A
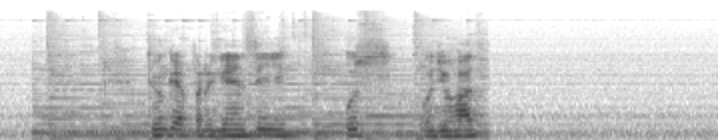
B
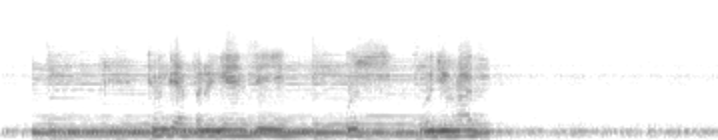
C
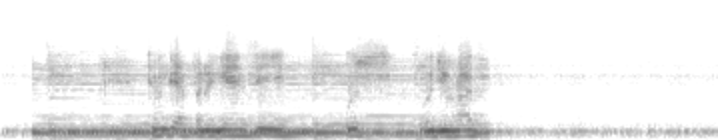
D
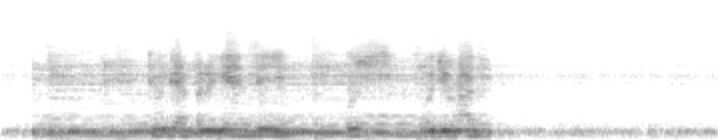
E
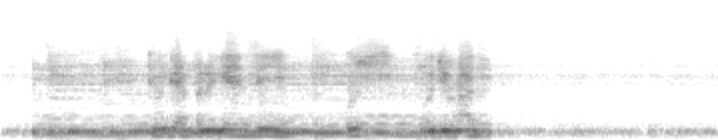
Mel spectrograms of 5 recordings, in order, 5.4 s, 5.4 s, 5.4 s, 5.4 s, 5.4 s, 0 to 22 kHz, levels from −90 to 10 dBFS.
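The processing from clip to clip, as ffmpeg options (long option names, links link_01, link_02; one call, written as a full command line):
ffmpeg -i in.wav -filter_complex "[0:a]asoftclip=type=tanh:threshold=-23.5dB,agate=range=-33dB:threshold=-44dB:ratio=3:detection=peak,asplit=3[link_01][link_02][link_03];[link_01]bandpass=frequency=270:width_type=q:width=8,volume=0dB[link_04];[link_02]bandpass=frequency=2290:width_type=q:width=8,volume=-6dB[link_05];[link_03]bandpass=frequency=3010:width_type=q:width=8,volume=-9dB[link_06];[link_04][link_05][link_06]amix=inputs=3:normalize=0,volume=1dB" out.wav
ffmpeg -i in.wav -af "equalizer=frequency=1100:width_type=o:width=0.77:gain=2" out.wav
ffmpeg -i in.wav -af "flanger=delay=17:depth=7.7:speed=0.6,volume=3dB" out.wav
ffmpeg -i in.wav -af "lowshelf=frequency=99:gain=-9,volume=1dB" out.wav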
